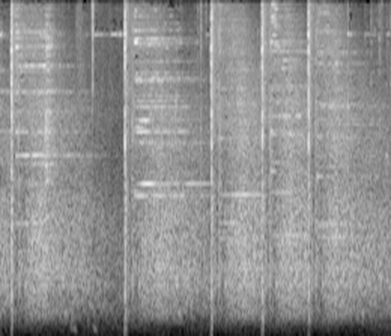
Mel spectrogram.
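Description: A handgun fires several sharp shots outdoors.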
